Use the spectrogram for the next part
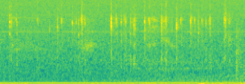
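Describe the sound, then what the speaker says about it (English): Quiet keyboard typing of an account name and password, with soft scattered key clicks over a low steady hum, fairly distant and alone. "you type in your account password and account name"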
